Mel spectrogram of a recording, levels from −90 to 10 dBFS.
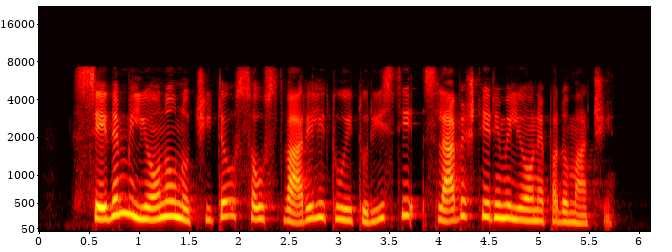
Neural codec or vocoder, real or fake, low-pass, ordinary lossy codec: none; real; 7.2 kHz; none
